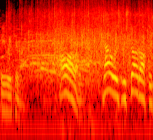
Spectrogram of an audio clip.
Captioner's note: applause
